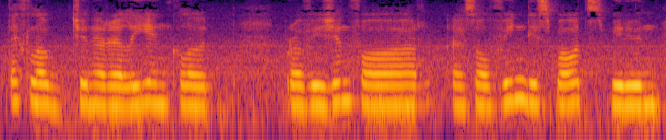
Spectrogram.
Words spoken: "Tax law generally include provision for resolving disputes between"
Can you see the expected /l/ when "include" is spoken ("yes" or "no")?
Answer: yes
